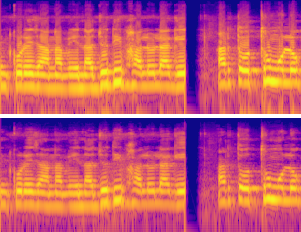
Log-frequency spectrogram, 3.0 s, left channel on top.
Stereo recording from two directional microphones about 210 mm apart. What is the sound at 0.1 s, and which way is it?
Speech, 20° left (ahead or behind).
